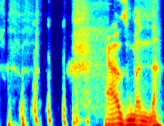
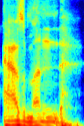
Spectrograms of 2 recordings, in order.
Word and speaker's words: Asmon: And he's not like creepy like Destiny, It's like Asmon, not Asmond. Asmon, right? Yeah, I'm saying it right.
